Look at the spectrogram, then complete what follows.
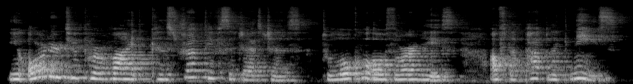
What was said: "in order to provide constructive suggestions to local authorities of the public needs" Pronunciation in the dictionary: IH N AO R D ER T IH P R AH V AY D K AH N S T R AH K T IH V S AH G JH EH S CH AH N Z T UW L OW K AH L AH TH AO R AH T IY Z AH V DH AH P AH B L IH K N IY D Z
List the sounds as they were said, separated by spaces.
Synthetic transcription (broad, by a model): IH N AO R D ER T IH P R AH V AY D K AH N S T R AH K T IH V S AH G JH EH S CH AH N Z T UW L OW K AH L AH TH AO R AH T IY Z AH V DH AH P AH B L IH K N IY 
